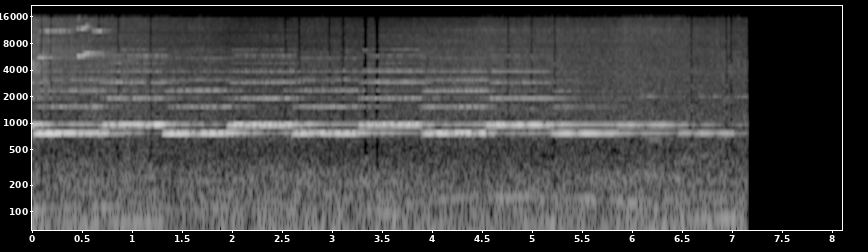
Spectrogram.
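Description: Traffic rumbles along a street.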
